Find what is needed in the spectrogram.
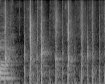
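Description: A deck of angel oracle cards being shuffled by hand: a quick, irregular run of soft card clicks and slaps that starts about half a second in.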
